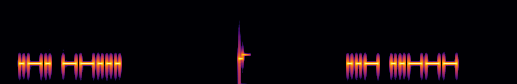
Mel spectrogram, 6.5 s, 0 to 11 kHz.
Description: Morse code, heard as a keyed tone, about 22 wpm, 700 Hz. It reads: R7 U2
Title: Single-Letter Single-Number 22wpm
